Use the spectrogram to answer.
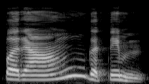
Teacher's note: पराच्या अनुस्वाराचा ङ असा उच्चार करायचा. शेवटचा म अर्धा आहे.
